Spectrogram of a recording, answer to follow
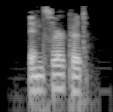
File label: "in-circuit", English; adjectives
